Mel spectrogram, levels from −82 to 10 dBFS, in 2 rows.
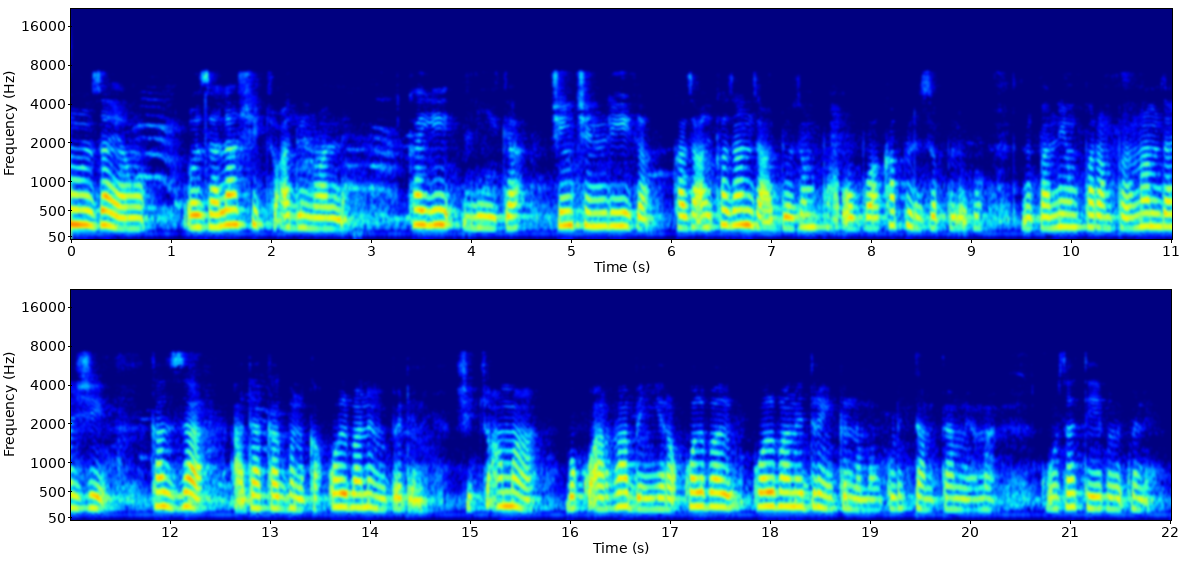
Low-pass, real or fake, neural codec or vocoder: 7.2 kHz; real; none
